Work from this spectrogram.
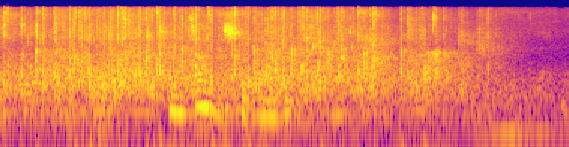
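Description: Applause from a large crowd at a Buddhist Amitabha recitation retreat and dharma assembly, a broad clapping wash that fades toward the end, with someone speaking over it.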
